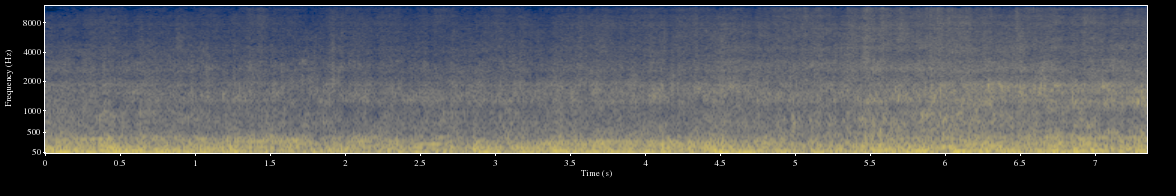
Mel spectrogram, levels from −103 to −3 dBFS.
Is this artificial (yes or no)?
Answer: yes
